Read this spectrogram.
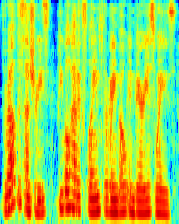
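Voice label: female speech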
